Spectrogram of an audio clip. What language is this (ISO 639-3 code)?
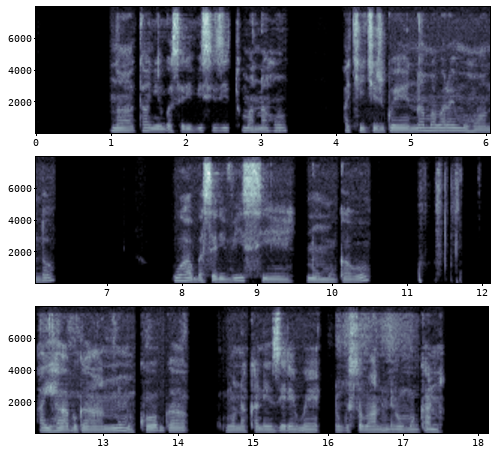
kin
